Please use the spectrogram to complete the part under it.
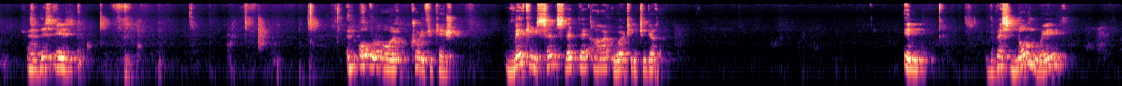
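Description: An elderly man speaks calmly nearby, pausing between phrases.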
